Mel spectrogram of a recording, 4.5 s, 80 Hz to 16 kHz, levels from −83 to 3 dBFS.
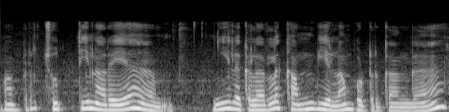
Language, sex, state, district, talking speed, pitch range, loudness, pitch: Tamil, male, Tamil Nadu, Kanyakumari, 105 wpm, 155-195 Hz, -12 LUFS, 170 Hz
